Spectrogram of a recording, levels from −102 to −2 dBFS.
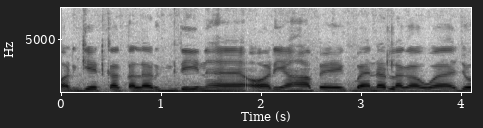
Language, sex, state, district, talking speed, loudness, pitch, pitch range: Hindi, male, Bihar, West Champaran, 235 wpm, -13 LUFS, 155 Hz, 155-160 Hz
